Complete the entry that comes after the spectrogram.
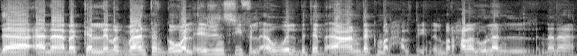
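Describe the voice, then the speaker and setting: A man at a moderate pace with hardly any pauses. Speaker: senior creative director in advertising. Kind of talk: online audio room interview.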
